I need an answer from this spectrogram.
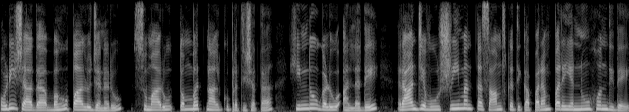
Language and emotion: Kannada, neutral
